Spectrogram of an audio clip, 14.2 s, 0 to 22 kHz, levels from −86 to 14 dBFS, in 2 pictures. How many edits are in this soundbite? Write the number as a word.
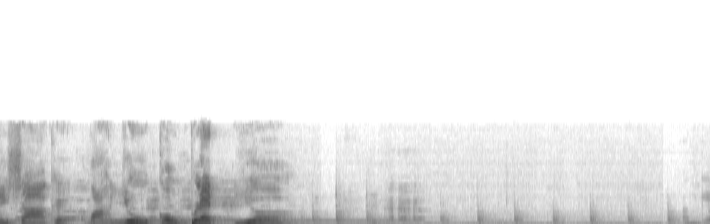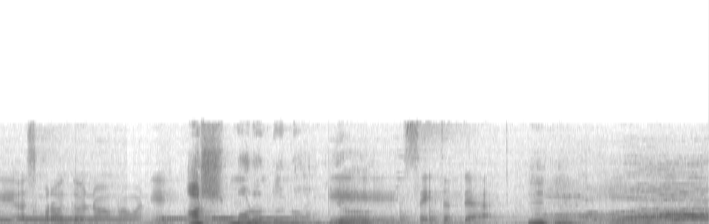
zero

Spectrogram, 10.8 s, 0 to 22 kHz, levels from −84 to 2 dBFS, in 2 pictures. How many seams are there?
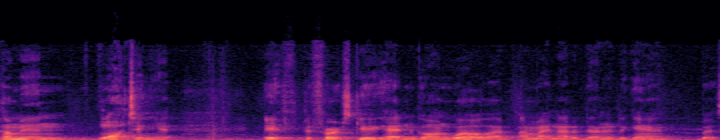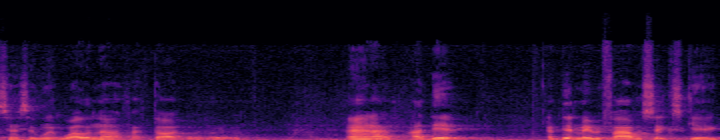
one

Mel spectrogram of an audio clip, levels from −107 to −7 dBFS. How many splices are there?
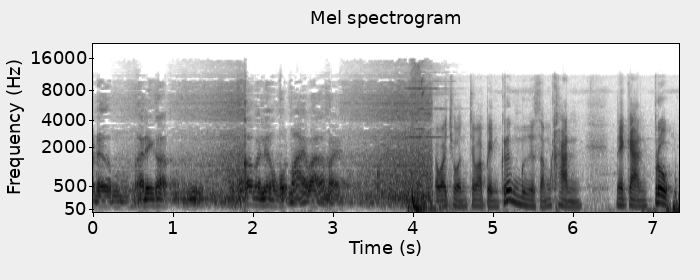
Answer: one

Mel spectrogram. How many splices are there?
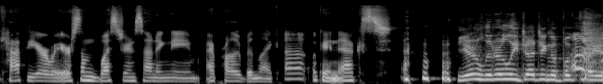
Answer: zero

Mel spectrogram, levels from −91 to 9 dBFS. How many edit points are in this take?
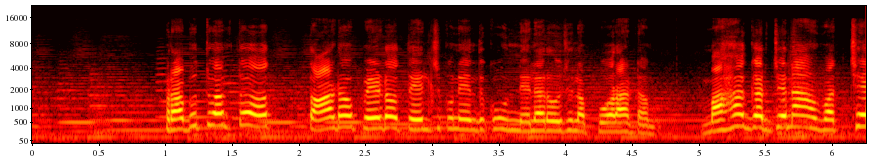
zero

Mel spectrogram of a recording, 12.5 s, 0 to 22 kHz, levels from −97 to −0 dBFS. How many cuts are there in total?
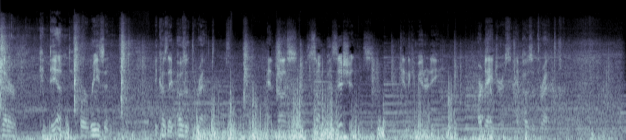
zero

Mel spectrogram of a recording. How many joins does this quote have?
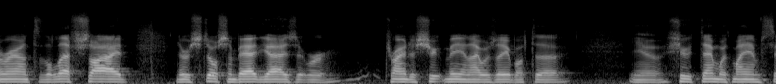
zero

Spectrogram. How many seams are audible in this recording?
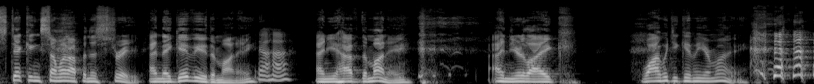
one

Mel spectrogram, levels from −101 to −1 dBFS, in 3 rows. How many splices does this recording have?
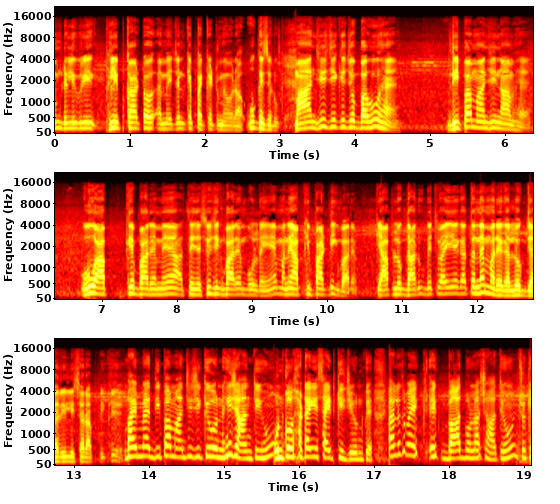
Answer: three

